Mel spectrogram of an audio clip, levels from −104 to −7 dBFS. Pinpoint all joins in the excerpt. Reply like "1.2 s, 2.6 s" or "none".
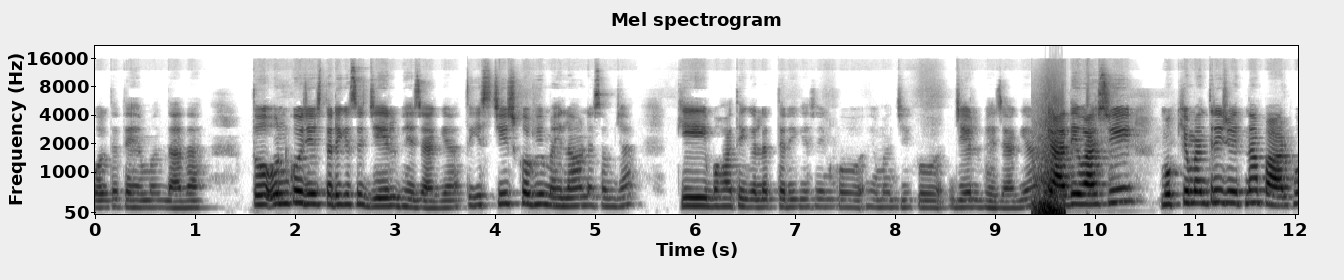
9.5 s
